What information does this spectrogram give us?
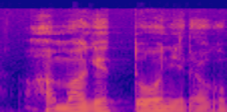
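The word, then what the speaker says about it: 아마겟돈: 무기 도라 하는이 장소를 헬라어로 말하면 아마게 돈이라고 발음합니다 성경이 말하면 마지막 세계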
